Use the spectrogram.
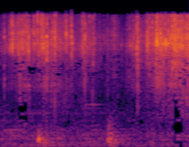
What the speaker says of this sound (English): you can see it comes wrapped in a wax paper wrapping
